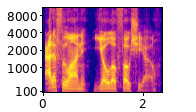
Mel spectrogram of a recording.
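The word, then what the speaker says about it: Edefuan Ulofoshio: in the talent pool for sure so it's pronounced aduan YOLO fio aduan Yol Yola fio is how you uh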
